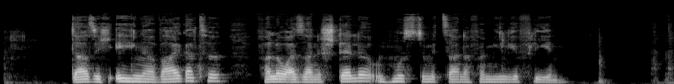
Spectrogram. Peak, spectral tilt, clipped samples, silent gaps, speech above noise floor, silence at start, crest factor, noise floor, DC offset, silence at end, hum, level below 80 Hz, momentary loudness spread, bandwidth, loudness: -2 dBFS; -6 dB/octave; under 0.1%; none; 39 dB; 0.7 s; 18 dB; -57 dBFS; under 0.1%; 0 s; none; -54 dBFS; 9 LU; 11.5 kHz; -19 LUFS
